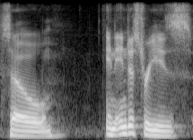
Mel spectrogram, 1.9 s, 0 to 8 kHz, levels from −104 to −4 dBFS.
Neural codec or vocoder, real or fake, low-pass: none; real; 7.2 kHz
